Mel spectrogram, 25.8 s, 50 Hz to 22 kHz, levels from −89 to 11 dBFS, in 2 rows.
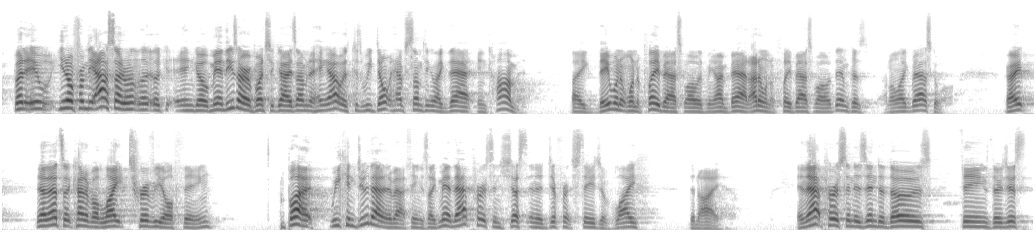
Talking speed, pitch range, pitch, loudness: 230 wpm, 150-205 Hz, 180 Hz, -28 LUFS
